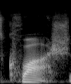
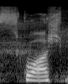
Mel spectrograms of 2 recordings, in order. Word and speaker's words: quash: So if you ever take a, you know, a trivia test on legal terms, the word is quash. There's no S.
